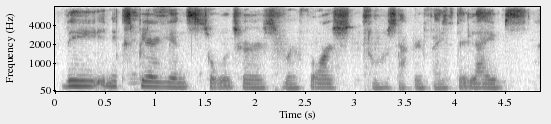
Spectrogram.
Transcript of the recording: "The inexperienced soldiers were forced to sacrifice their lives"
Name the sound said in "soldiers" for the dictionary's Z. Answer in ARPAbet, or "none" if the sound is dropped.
S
